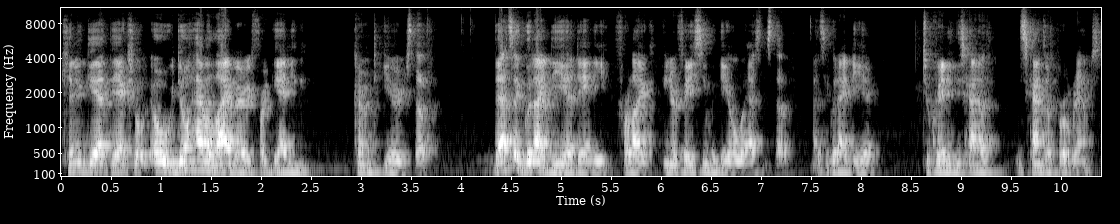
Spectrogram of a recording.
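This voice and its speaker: A man talks at a very fast pace with fairly even intonation. His voice is somewhat breathy, and its loudness swings widely. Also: medium pitch for a man. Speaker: programming instructor. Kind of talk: tutorial. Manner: casual and conversational.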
